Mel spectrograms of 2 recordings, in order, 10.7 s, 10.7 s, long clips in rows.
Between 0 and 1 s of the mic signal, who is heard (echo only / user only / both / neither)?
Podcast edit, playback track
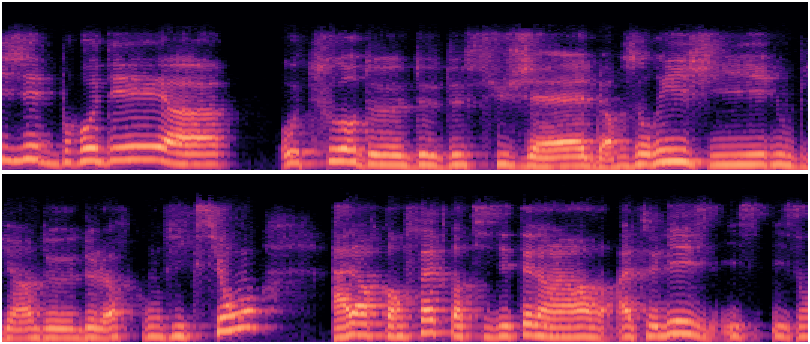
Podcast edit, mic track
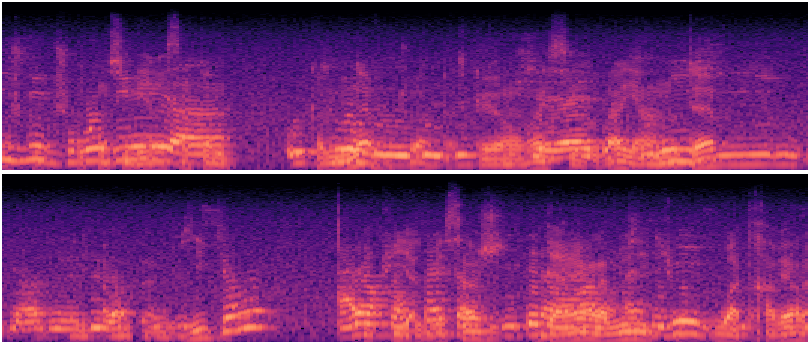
both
